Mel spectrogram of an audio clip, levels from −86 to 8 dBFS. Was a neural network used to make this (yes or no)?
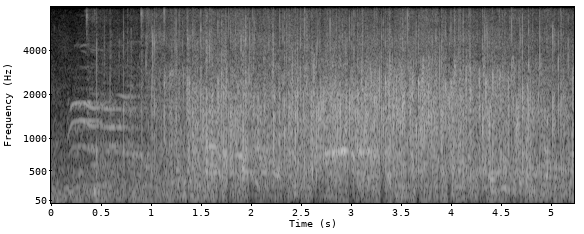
no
